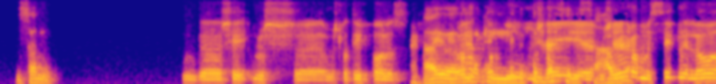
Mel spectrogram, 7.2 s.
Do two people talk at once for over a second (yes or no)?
yes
